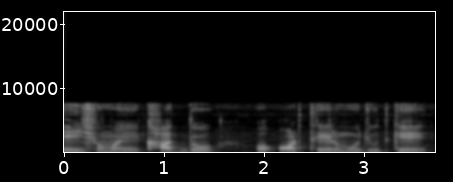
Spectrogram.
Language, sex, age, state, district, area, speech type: Bengali, male, 30-45, West Bengal, Paschim Bardhaman, urban, spontaneous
